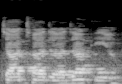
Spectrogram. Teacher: किसी भी अक्षर को बोल देखो, है ना, बोलते हुए जीवा हमारे मुंह के भीतर की छत के पिछले हिस्से को टच करती है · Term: तालव्य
